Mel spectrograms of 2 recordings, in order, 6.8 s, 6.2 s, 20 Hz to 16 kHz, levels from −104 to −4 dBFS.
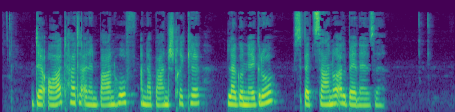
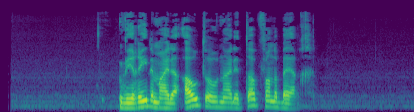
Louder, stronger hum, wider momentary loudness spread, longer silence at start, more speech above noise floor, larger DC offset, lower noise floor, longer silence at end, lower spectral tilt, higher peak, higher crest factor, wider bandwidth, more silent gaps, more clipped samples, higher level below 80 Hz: first, -21 LUFS vs -24 LUFS; neither; about the same, 8 LU vs 10 LU; second, 0.5 s vs 1.8 s; second, 42 dB vs 46 dB; neither; second, -62 dBFS vs -69 dBFS; second, 1.1 s vs 1.6 s; second, -4.5 dB/octave vs -6.5 dB/octave; about the same, -4 dBFS vs -6 dBFS; about the same, 18 dB vs 20 dB; about the same, 11.5 kHz vs 11 kHz; neither; neither; first, -64 dBFS vs -78 dBFS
